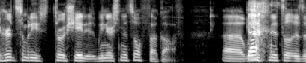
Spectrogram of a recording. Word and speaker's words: Wiener Schnitzel: It's actually pronounced Wiener Schnitzel.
